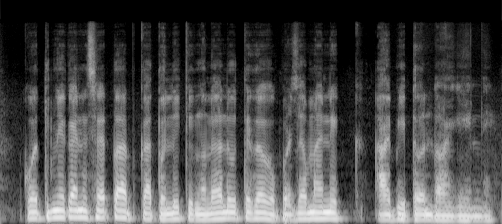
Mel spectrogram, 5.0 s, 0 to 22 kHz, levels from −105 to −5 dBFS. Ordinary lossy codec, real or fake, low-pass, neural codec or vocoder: none; fake; 14.4 kHz; codec, 44.1 kHz, 3.4 kbps, Pupu-Codec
